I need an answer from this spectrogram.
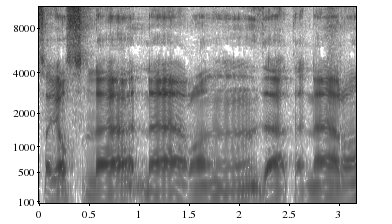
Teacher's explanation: یعنی نون کے ساؤنڈ کو چھپا کر ناک سے نکالنا ہے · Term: اخفا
